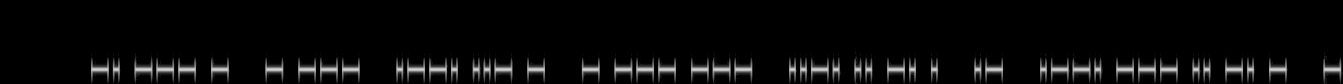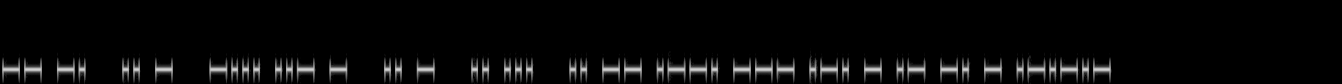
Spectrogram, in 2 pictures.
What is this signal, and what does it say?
Morse code, heard as a keyed tone, about 21 wpm, 700 Hz. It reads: NOT TO PUT TOO FINE A POINT ON IT BUT IT IS IMPORTANT.
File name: practice / 22wpm / Sentences with 8-Word Phrases - 22wpm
